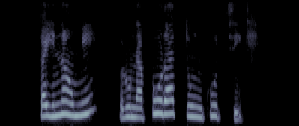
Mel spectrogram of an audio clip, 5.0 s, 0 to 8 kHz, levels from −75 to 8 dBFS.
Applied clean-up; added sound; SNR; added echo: none; none; none; none.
